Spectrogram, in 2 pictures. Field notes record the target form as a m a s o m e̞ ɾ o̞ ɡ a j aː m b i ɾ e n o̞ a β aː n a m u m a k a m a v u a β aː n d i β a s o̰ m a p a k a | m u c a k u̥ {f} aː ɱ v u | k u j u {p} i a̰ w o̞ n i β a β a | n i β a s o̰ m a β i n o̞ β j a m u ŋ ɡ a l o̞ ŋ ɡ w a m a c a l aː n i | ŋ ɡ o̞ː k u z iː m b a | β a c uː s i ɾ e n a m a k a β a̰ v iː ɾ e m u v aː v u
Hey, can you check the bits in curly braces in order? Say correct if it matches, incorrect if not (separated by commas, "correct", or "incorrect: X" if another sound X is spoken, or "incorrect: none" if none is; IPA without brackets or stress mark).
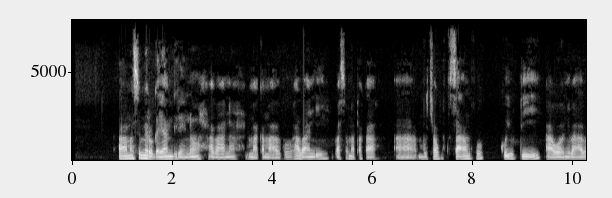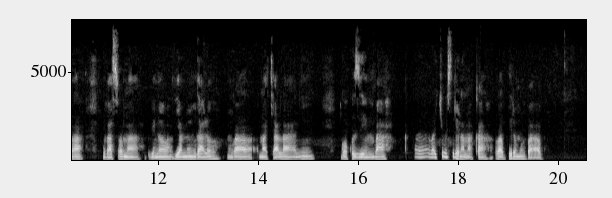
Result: incorrect: s, correct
